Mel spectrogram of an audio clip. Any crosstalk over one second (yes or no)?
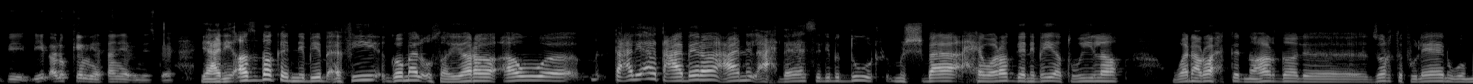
no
